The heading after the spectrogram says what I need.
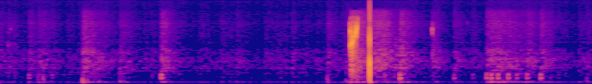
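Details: Active bowel sounds after eating a wrap with chicken nuggets and sauces plus milk tea, unusually loud for this person: intermittent gurgles and rumbles from the abdomen.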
